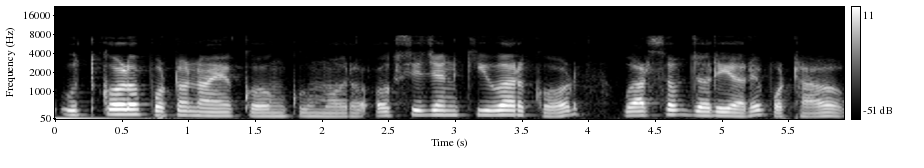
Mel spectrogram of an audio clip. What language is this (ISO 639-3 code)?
ori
